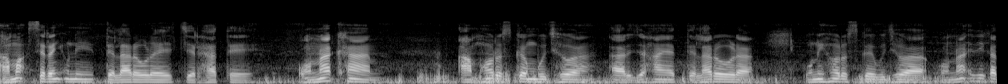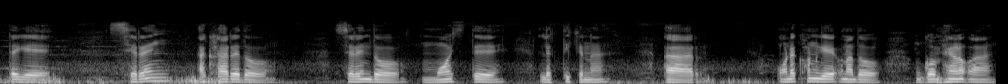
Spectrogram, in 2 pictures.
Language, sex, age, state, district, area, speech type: Santali, male, 45-60, Odisha, Mayurbhanj, rural, spontaneous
